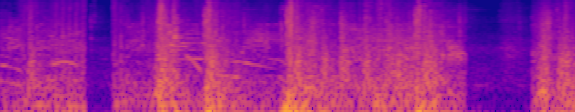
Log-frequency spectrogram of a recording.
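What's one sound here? A handgun fires several shots.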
